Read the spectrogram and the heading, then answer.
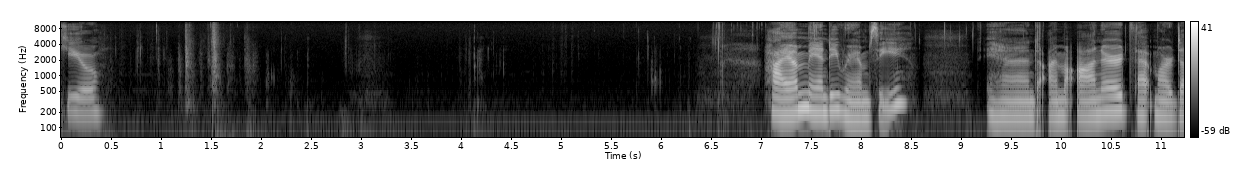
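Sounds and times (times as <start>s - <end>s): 
speech: 0.0s - 0.5s, 7.1s - 8.6s, 9.3s - 11.2s
steady low hum: 0.0s - 11.2s
door swinging shut: 1.1s - 2.1s.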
